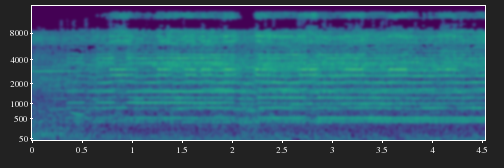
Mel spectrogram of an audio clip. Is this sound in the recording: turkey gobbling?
no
